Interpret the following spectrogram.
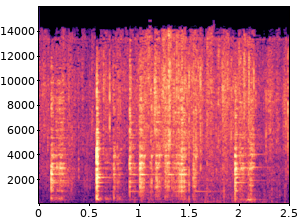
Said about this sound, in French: Cet homme imposant a préparé un feu de bois où fume une vieille cafetière en fonte. C'est la tradition.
